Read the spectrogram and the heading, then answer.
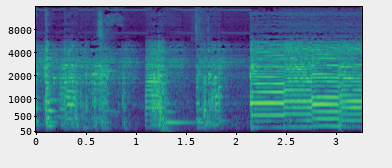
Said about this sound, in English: So those four notes that you just heard, I didn't pick the string, I just thumped my fingers onto the fretboard and made a note that way.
